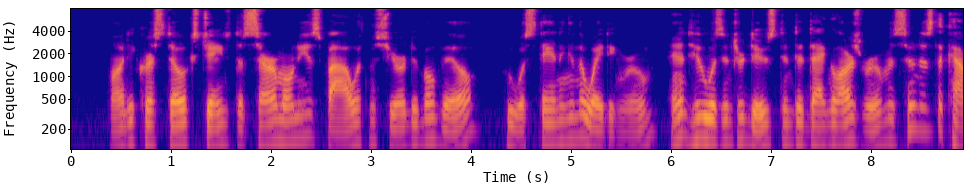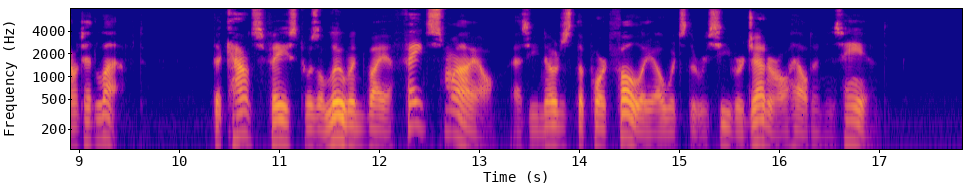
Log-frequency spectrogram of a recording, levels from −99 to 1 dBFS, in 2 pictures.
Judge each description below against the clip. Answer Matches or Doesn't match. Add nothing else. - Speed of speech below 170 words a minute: Doesn't match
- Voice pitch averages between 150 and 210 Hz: Doesn't match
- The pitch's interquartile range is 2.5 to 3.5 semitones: Doesn't match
